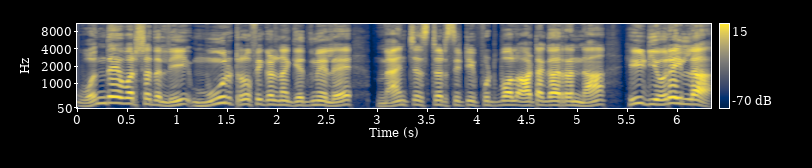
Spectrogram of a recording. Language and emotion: Kannada, happy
